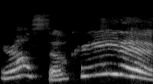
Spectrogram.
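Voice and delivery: mock sarcastic, very high, swooping, sing-song. Recalling a TikTok woman who makes fun of people, in a mock-sarcastic tone. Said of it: "she says it like in a sarcastic way".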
